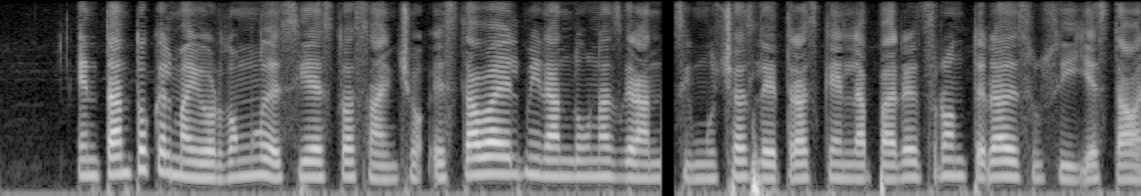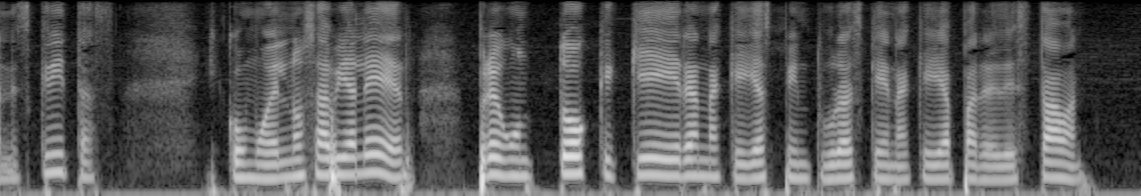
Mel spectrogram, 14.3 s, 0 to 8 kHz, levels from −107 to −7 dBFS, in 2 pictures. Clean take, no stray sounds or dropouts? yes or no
no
